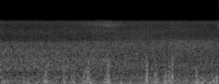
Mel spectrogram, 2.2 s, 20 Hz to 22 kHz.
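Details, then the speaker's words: Dayton 3-speed reversible 22-inch box fan, model 4C425, with a General Electric motor, running on high speed. A gusty whoosh of air pulses steadily over a low hum with no rattle or scrape; it blows a lot of air and runs fine. "and this is high speed and they blew out like a lot of Mal air on high speed"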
